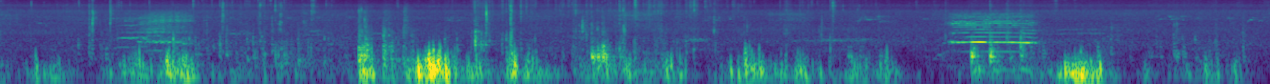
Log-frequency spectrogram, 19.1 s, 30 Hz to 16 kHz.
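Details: Young goat kids playing hard in the exercise yard of Yoshigake goat farm, Japan, on 30 April 2023: one clear wavering bleat near the end, amid repeated low thuds and scuffling from the play and faint voices.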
